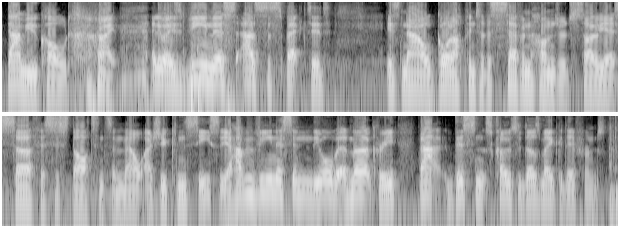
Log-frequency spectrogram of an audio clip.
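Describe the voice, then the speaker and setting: A man with a cold talks through a space simulation game at a mid-range pitch. He keeps up a relaxed running commentary, often restarting with "right, so", and his throat sounds sore. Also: fairly quick. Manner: chatty, thinks aloud, often opens with "right, so". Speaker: gaming video creator.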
